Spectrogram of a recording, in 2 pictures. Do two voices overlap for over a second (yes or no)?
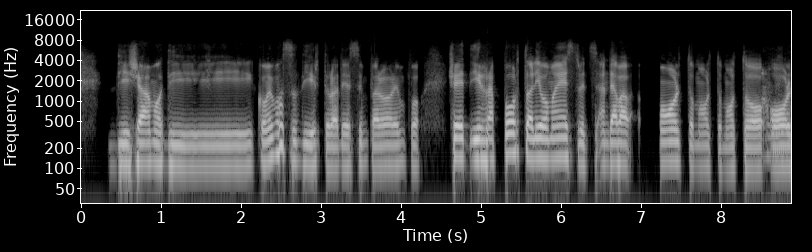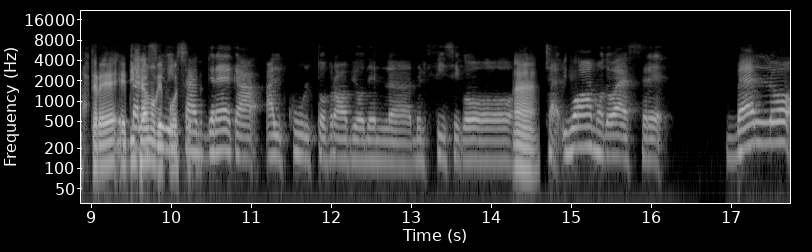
yes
